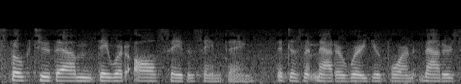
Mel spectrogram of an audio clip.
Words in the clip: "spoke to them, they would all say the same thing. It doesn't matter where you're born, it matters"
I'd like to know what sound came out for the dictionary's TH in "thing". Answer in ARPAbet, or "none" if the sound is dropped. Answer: TH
